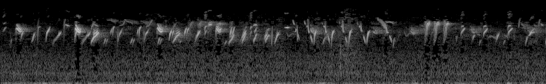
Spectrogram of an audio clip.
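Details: Wild European goldfinches, adults together with young, in nature: a continuous high, chattering twitter of quick slurred notes, sharp chips and short trills packed tightly, with lively overlapping phrases and no other clear sounds.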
